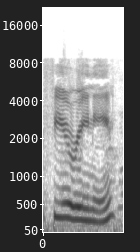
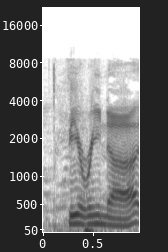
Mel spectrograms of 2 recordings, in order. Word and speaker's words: Fiorina: in the primary against Carly Fiorini fiorina it took me several months to learn how to say it that's okay oh my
